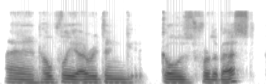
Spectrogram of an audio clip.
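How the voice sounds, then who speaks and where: A man's voice: medium pitch, level tone, a little fast, warm tone. A man co-hosting a podcast, reacting to news in a casual, slangy way with mild swearing. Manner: slangy, informal, swears mildly. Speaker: podcast co-host.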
